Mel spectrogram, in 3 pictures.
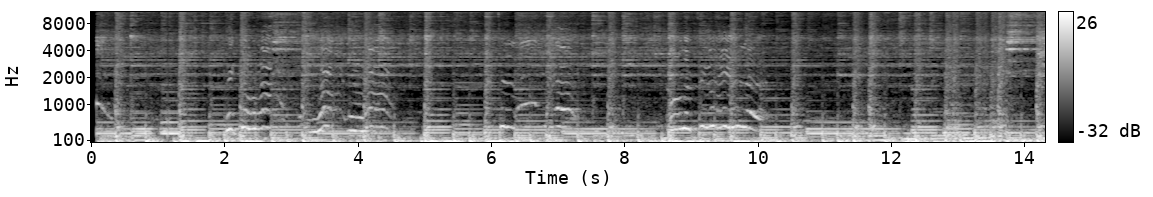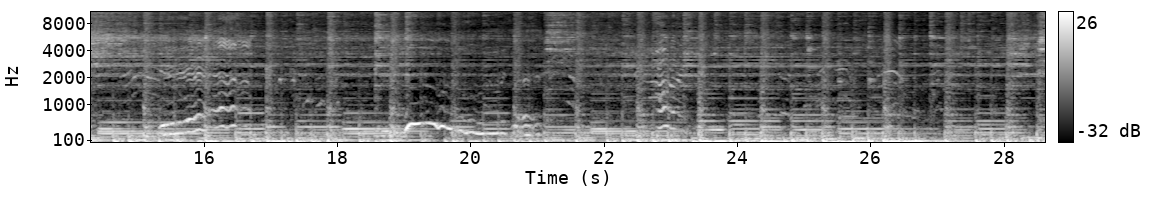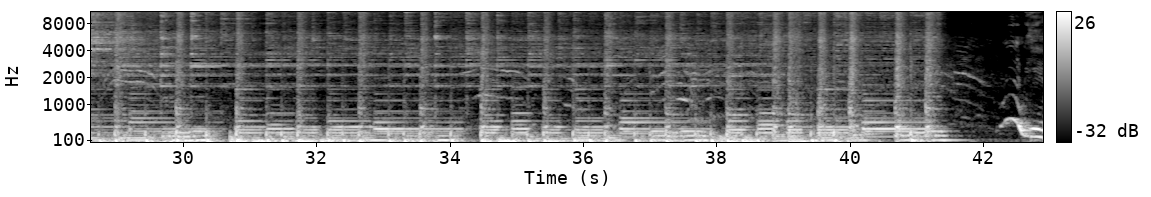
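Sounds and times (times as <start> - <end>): drum kit: 0.0 - 42.0
guitar: 0.0 - 42.8
keyboard: 0.0 - 42.9
woman singing: 8.6 - 10.2, 15.1 - 17.1, 18.7 - 21.6.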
